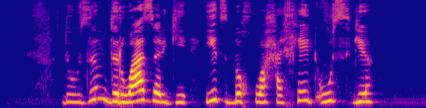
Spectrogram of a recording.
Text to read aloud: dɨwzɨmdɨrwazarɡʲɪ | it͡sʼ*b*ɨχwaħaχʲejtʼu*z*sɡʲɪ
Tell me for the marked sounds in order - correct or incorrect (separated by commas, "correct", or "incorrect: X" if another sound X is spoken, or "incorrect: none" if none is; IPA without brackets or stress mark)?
correct, incorrect: none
